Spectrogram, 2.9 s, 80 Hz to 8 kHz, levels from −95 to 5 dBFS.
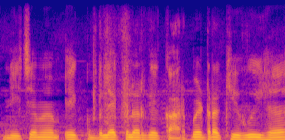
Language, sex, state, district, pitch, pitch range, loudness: Hindi, male, Jharkhand, Palamu, 130 Hz, 125-130 Hz, -17 LUFS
